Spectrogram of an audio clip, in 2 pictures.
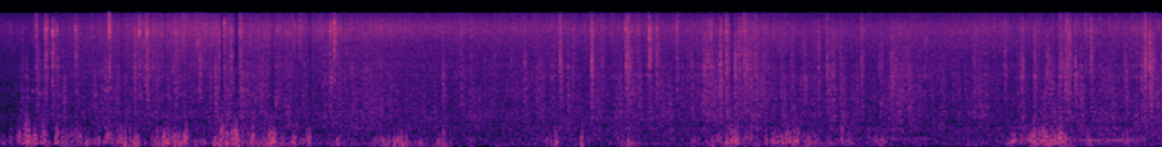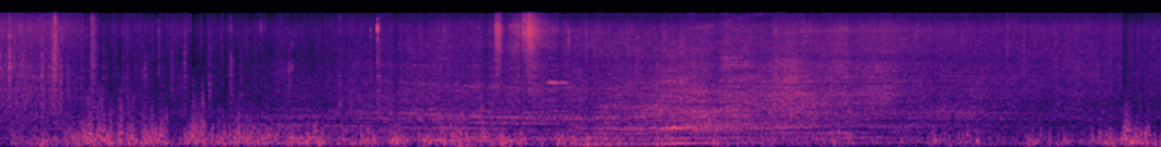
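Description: Gusty wind buffeting the microphone during a severe thunderstorm, loud and uneven. In the second half a louder rumble with a pitched, engine-like drone joins it.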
